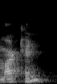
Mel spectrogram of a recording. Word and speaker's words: Martin: We've got Mark Stokes, Martin Visser, or Martin, as he'd like me to pronounce his name, Martin. That's it, it's better.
